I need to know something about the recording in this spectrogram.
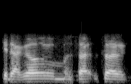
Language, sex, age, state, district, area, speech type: Goan Konkani, male, 45-60, Goa, Canacona, rural, conversation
